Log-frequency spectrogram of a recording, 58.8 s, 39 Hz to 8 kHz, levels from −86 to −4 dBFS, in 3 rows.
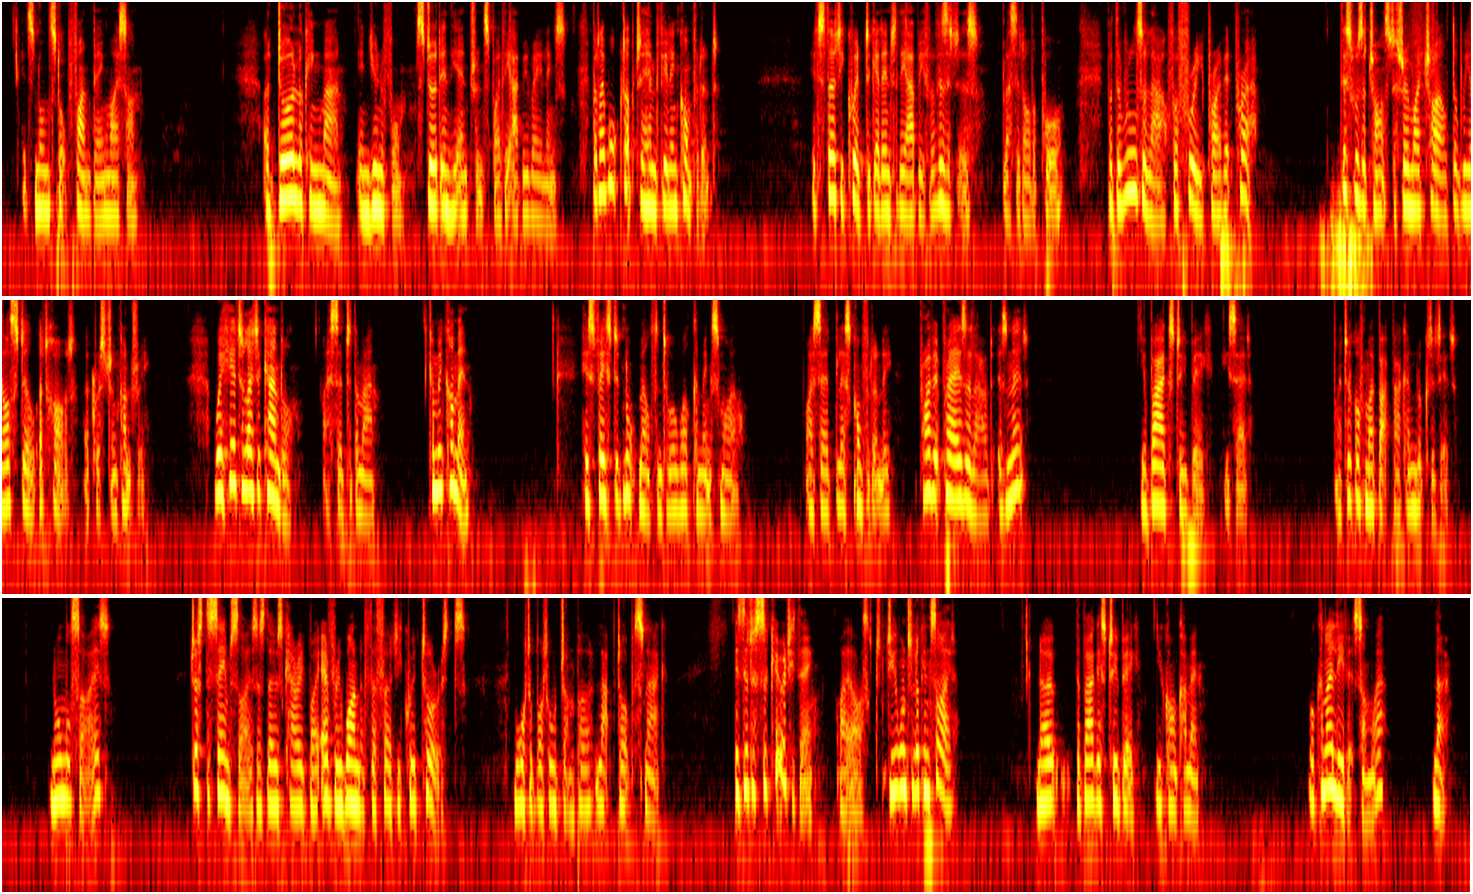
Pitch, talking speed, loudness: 175 Hz, 170 wpm, -24 LUFS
